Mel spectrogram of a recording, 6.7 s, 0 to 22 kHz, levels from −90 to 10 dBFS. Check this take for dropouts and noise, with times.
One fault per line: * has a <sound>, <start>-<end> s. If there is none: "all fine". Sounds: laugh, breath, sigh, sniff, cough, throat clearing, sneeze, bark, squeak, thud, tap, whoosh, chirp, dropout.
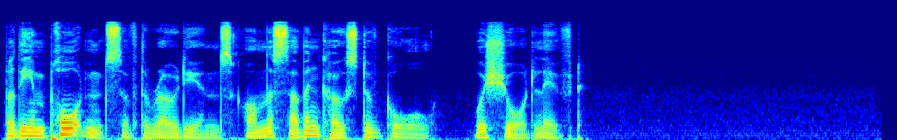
all fine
